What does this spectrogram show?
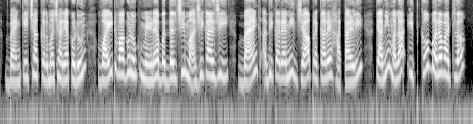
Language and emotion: Marathi, happy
